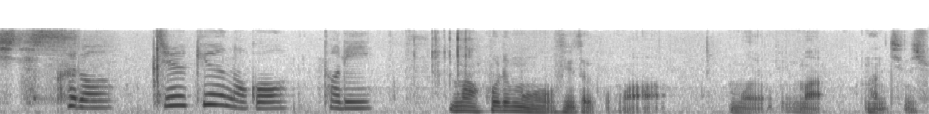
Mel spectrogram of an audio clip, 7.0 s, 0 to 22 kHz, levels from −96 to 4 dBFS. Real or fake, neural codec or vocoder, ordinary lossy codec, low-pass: real; none; none; 7.2 kHz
